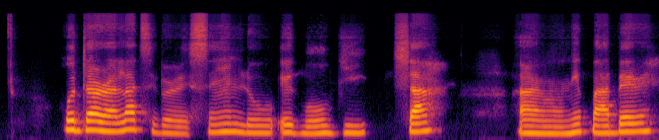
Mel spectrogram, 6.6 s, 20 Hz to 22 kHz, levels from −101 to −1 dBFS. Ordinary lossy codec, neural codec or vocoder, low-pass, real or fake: Opus, 24 kbps; autoencoder, 48 kHz, 32 numbers a frame, DAC-VAE, trained on Japanese speech; 14.4 kHz; fake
